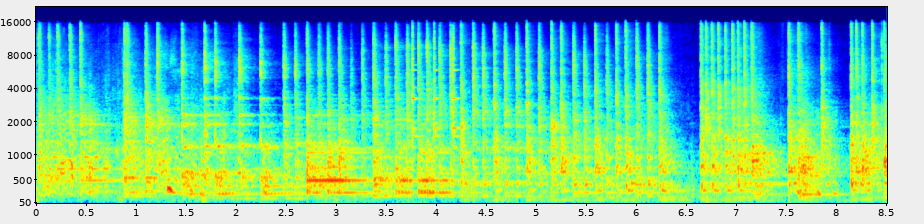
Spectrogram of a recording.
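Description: Percussion-heavy music: a dense run of rapid struck hits over a few sustained tones, with a short break about two-thirds of the way through.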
